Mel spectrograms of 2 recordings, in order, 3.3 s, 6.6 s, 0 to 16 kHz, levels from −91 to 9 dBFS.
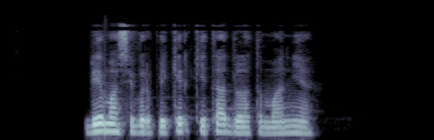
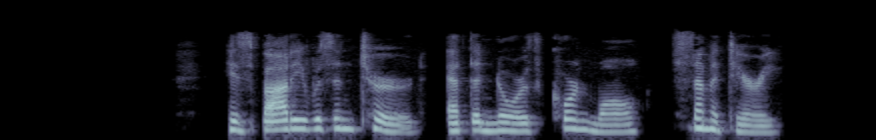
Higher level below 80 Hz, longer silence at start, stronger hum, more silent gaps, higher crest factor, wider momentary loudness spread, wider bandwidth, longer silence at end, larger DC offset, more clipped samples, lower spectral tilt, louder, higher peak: about the same, -62 dBFS vs -64 dBFS; second, 0.65 s vs 1.7 s; neither; second, none vs 3.21-3.34 s, 4.09-4.13 s, 4.89-5.03 s; about the same, 18 dB vs 22 dB; about the same, 11 LU vs 11 LU; first, 9.4 kHz vs 7.8 kHz; first, 0.9 s vs 0.75 s; neither; neither; about the same, -6 dB/octave vs -6 dB/octave; first, -20 LUFS vs -23 LUFS; about the same, -4 dBFS vs -4 dBFS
